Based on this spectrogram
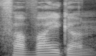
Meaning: to refuse, to deny [with accusative ‘’] and [with dative ‘’] (often as the necessary requirements have not been met)
- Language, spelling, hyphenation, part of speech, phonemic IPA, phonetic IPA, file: German, verweigern, ver‧wei‧gern, verb, /fɛʁˈvaɪ̯ɡəʁn/, [fɛɐ̯ˈvaɪ̯ɡɐn], De-verweigern.ogg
